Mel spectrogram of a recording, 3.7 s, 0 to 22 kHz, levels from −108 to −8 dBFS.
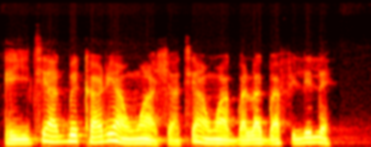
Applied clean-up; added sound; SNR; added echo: none; none; none; none.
